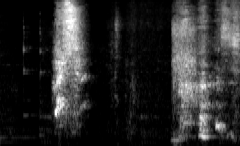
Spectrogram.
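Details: Simulated sneezes as a prank, pretending to sneeze on a boyfriend: two sharp, breathy, sneeze-like bursts, each after a short intake of breath; these are not real sneezes.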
